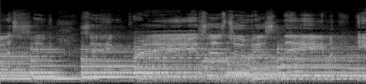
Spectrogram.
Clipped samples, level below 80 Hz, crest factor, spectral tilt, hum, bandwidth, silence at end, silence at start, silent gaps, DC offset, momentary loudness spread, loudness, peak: under 0.1%; -60 dBFS; 12 dB; -3.5 dB/octave; none; 13.5 kHz; 0 s; 0 s; none; under 0.1%; 2 LU; -15 LUFS; -4 dBFS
